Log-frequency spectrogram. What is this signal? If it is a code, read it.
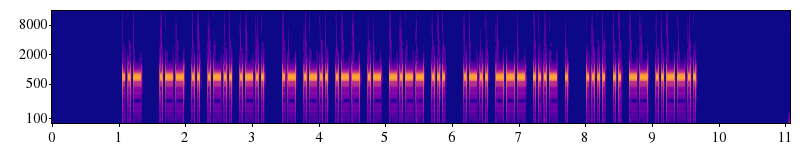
Morse code, heard as a keyed tone, about 32 wpm, 700 Hz. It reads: U WILL ALWAYS LOVE HIM?
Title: Sentences from Top 400 Words and Abbreviations 30wpm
